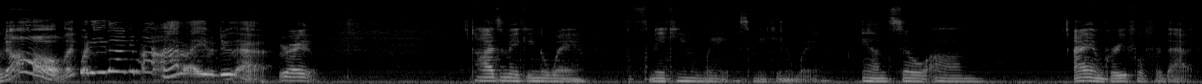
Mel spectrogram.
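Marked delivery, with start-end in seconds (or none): 0.0-2.7 high, fast, near-crying cry of protest; overwhelmed pleading shout; distressed protest. Retold or imitated. Retold protest against God. 7.4-8.2 breathy whispered repeat, much softer; hushed awed whisper. Real, not acted.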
